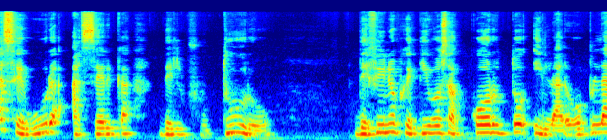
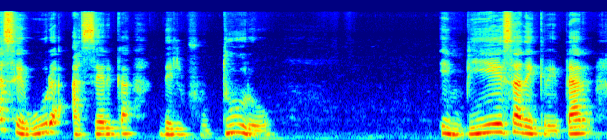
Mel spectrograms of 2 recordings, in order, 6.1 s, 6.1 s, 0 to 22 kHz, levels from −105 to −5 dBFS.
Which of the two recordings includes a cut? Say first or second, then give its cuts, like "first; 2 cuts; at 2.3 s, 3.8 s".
first; 1 cut; at 3.5 s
